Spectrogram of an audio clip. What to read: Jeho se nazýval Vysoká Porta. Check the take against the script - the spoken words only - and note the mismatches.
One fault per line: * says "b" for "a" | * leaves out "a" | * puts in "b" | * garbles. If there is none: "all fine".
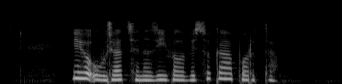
* puts in "úřad"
